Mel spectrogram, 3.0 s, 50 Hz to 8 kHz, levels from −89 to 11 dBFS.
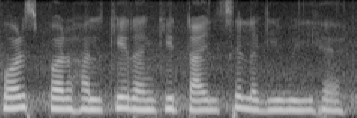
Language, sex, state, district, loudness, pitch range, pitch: Hindi, female, Manipur, Imphal West, -15 LUFS, 195-220 Hz, 205 Hz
